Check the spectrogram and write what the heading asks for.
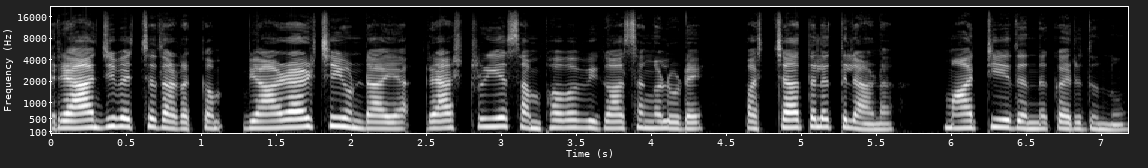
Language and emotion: Malayalam, neutral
